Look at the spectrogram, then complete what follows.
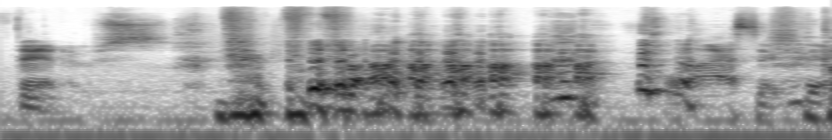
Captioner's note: laughs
